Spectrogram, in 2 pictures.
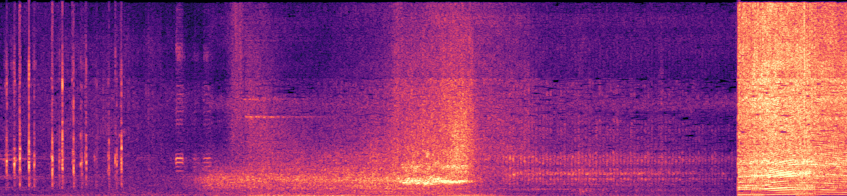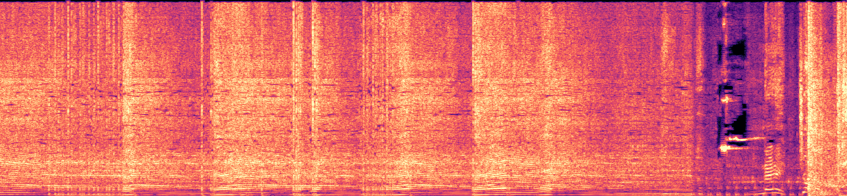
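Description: A low rumble for the first seven seconds, then a motorcycle engine starts up loudly and abruptly and is revved in repeated blips, its pitch rising and falling with each twist of the throttle and slowly sinking overall.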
